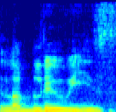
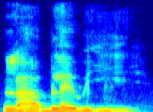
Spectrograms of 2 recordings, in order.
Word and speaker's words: La Bleuie: I remember I was pronouncing it La Bluies before. La Bleuie.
